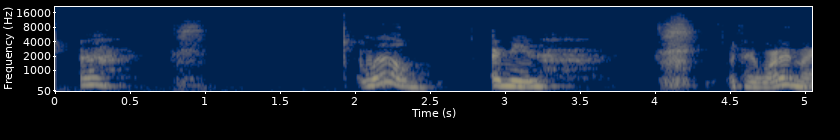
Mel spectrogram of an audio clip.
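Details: Several rapid sneezes in a row, each a sharp burst with a voiced catch and short breaths between, in a small room; sneezing.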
